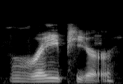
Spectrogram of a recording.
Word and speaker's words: rapier: Rapier. I thought I was Rapier. pronouncing it rape. You keep saying rapier. Oh, rapier. Rapier. There you go. It's kind of French.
